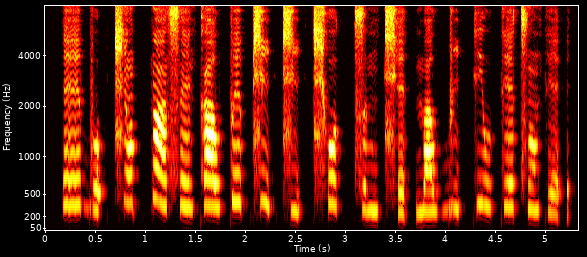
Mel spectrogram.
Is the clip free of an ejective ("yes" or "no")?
yes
